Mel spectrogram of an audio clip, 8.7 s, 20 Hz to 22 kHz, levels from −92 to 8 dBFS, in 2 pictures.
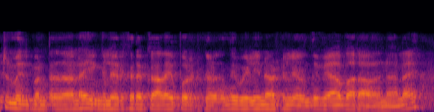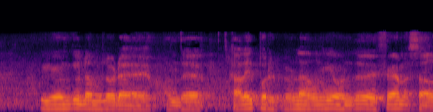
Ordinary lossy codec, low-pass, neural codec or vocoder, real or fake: none; none; codec, 16 kHz, 2 kbps, X-Codec, WavLM features, trained on Multilingual LibriSpeech; fake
